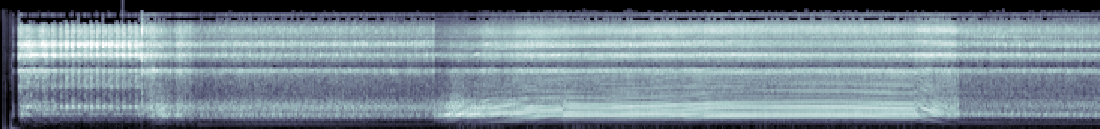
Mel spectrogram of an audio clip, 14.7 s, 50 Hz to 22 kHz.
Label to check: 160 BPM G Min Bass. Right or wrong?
Wrong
